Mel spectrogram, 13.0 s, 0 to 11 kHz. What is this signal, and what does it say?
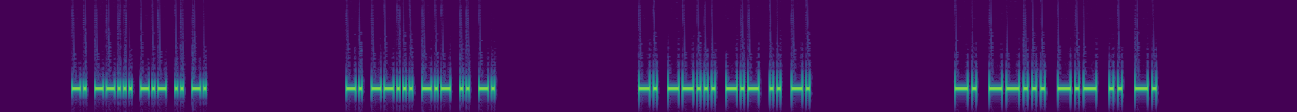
Morse code, heard as a keyed tone, about 36 wpm, 700 Hz. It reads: N7KIN N7KIN N7KIN N7KIN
